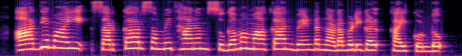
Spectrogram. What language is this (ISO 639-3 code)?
mal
